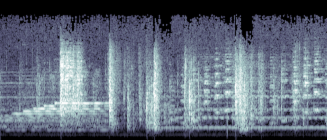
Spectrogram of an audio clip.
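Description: A man throws books from a bookshelf onto the floor in a run of heavy thuds and clatters, scattered irregularly over a steady tonal musical background.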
